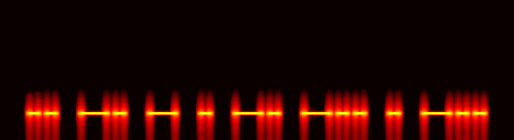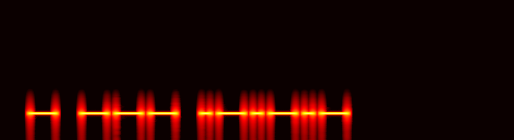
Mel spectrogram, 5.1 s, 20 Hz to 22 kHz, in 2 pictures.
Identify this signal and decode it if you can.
Morse code, heard as a keyed tone, about 28 wpm, 700 Hz. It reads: INTENDED TO.
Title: A Sound Of Thunder 28wpm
